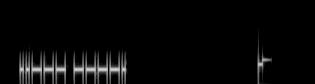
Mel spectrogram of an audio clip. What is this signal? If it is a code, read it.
Morse code, heard as a keyed tone, about 40 wpm, 700 Hz. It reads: 29
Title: Numbers - 2-Digit 40wpm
